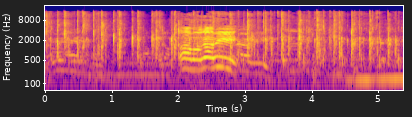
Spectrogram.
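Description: Applause and clapping for a departing river pilot at a Buenos Aires port farewell, steady dense claps mixed with crowd cheering and a chanted name, people shouting over it throughout.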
